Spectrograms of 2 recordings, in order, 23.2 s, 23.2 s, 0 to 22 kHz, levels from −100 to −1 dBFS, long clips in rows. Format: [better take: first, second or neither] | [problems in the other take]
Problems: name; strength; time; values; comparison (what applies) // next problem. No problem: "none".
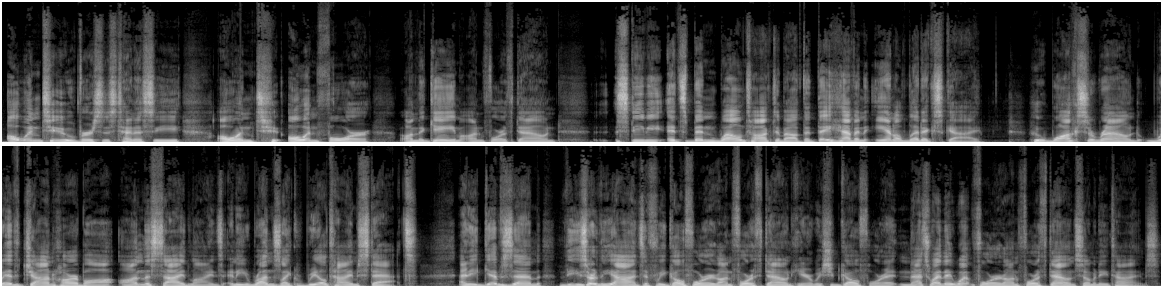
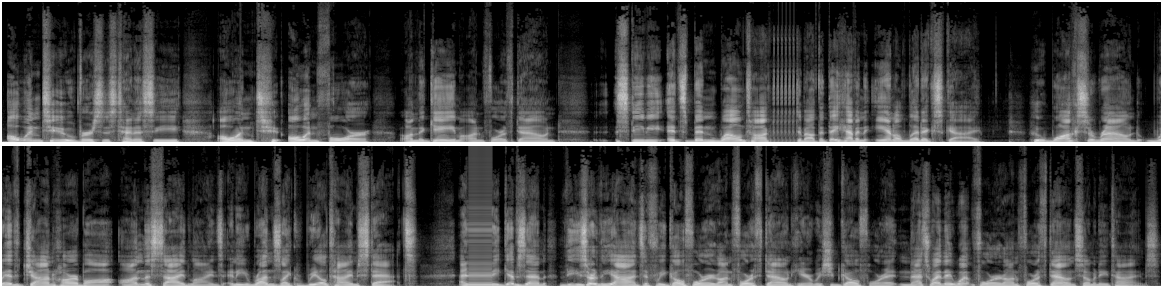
first | audio freezing; at 7.5 s and at 16 s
